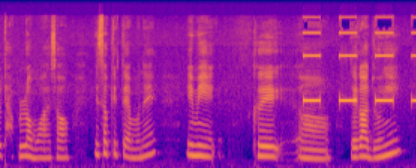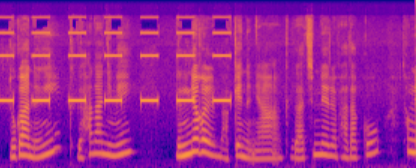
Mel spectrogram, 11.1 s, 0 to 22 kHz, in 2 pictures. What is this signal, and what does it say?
Beep code, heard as beeps from a small speaker, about 2150 Hz, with speech in Korean. 10 short. In AMI BIOS tables: CMOS shutdown register error.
